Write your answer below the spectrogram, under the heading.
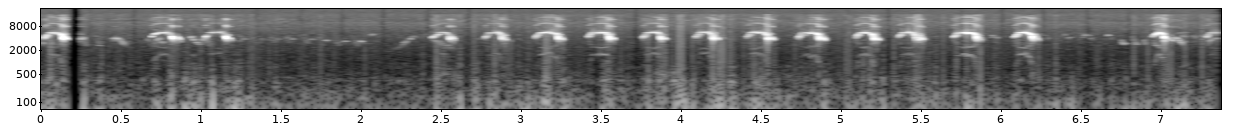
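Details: Booted eagle nest, 2023: the female feeds her chick while other birds attack her. Faint, high, hooked whistles come in a rhythmic run, with a brief pause early on, over low background rumble.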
